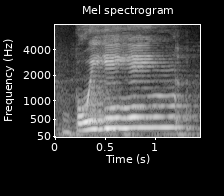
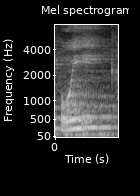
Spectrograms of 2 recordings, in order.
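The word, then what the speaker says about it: Boi-ing: The Benefit Cosmetics, I don't know how to say it again, Boying, B-O-I-I-N-G, Boying.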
